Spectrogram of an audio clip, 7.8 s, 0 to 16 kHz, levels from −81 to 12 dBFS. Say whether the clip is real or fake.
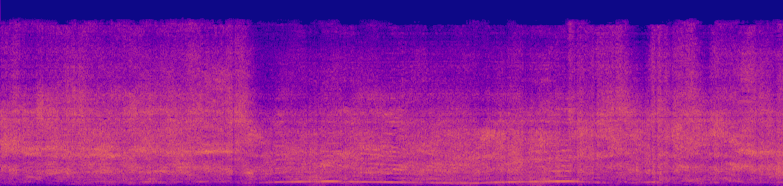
fake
